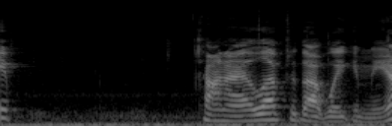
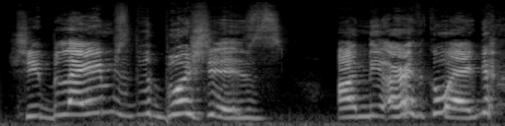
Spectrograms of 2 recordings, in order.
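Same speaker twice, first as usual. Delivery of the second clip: mocking amusement; 8 semitones higher, 11 dB louder, much slower than usual. Real, not acted. Mocking game's logic.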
